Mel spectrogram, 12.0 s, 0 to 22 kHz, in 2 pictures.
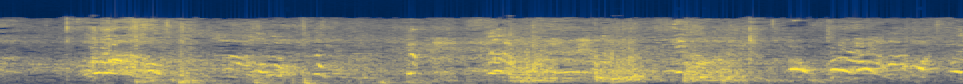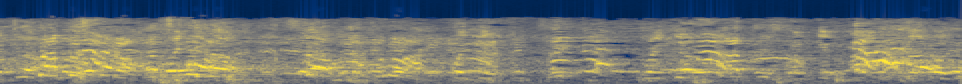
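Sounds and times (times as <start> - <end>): women shouting and yelling: 4.1 - 12.0.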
